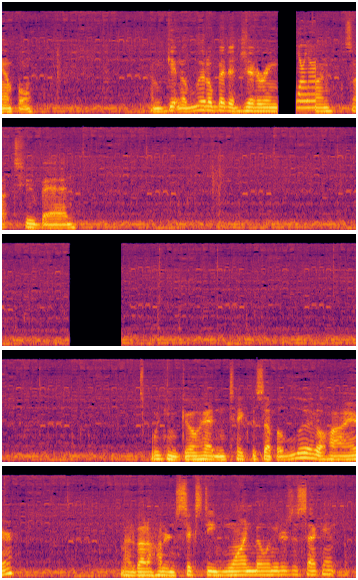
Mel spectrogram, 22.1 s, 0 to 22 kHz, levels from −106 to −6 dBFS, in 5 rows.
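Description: At 3.44 s the sound stops dead for about 0.24 s and resumes at 3.68 s. At 9.69 s it stops again, this time for about 0.66 s, until 10.35 s. Both are playback stalls, most likely the player running short of data or its output thread being blocked, so nothing reached the output until it recovered. Unlike a packet dropout, which cuts away a piece of the material, each stall is a plain hole in time.

Each stall is followed by catch-up at higher speed, as the player resamples its backlog to win back the lost time. From 3.68 to 3.92 s the audio runs at double speed, nearly an octave higher, a brief chipmunk-like burst. From 10.35 to 13.35 s the rate is 1.1 times normal, roughly a semitone and a half up, a gentler rush that settles back to normal. A pure pitch shift would leave the timing alone, but here tempo and pitch rise together, which marks this as speed-up rather than pitch processing.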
